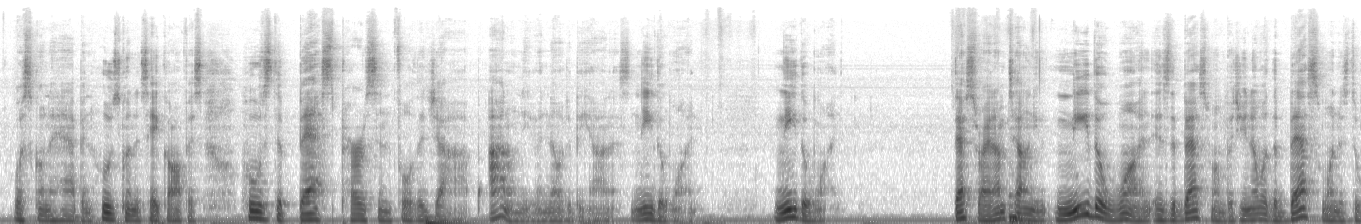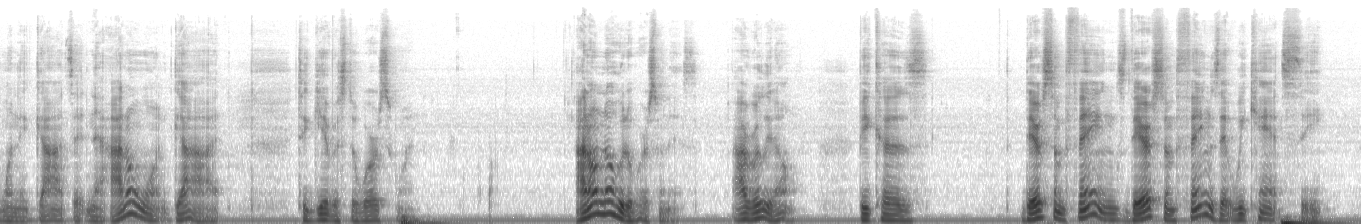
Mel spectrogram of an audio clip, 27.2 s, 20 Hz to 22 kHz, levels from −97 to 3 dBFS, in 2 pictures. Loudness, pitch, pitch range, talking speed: -29 LUFS, 90 Hz, 85-100 Hz, 185 wpm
